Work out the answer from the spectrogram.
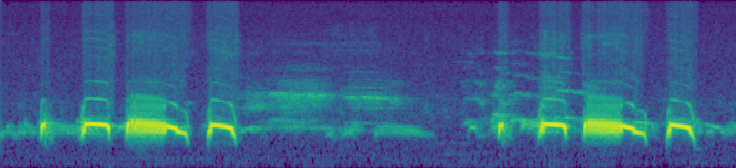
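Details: Spotted dove cooing as a lure for trapping birds, two matching phrases of clipped hollow coos with a longer drawn middle note, quiet murmuring coos between the phrases.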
